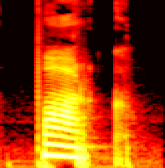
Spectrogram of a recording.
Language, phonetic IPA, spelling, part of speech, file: Ukrainian, [park], парк, noun, Uk-парк.ogg
- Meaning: park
